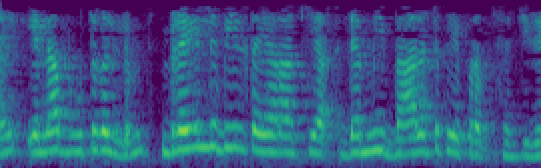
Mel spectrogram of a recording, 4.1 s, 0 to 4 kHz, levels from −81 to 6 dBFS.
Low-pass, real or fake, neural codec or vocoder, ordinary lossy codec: 3.6 kHz; real; none; MP3, 24 kbps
